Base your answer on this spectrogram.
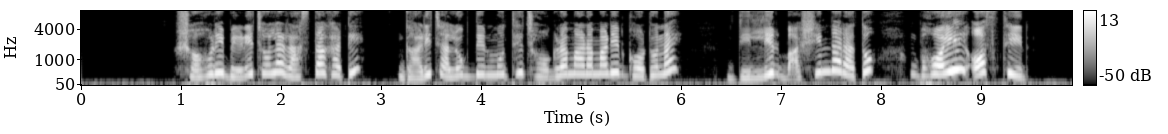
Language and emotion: Bengali, fearful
